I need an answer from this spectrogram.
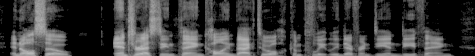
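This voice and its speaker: This man speaks loudly and fairly quickly at a medium pitch, with ordinary pitch variation and a bright, sharp tone. The recording is very clean and dry, close with no echo, over a silent background. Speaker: tabletop game player. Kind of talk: casual chat.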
